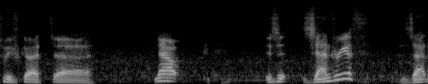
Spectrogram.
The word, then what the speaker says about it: Xandrieth: But for now, anyways, we've got now, is it Xandrieth? Is that how it's pronounced?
